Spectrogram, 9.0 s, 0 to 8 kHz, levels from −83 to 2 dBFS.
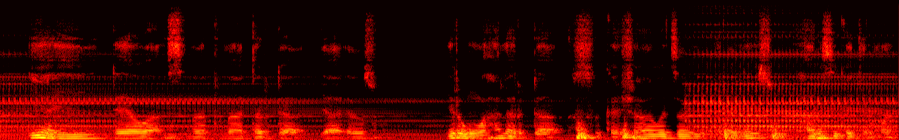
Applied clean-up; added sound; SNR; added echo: none; Dishes, pots, and pans; 13 dB; reverberation time 0.4 s.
